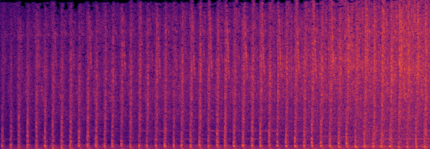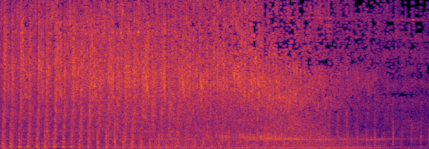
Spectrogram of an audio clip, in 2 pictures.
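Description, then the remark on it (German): A helicopter passes overhead above a valley, its rapid rotor chop thudding steadily as it grows louder, holds for several seconds, then begins to fade. No one speaks. “Ab und zu ist ein Helikopter zu hören und zeitweise zu sehen.”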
